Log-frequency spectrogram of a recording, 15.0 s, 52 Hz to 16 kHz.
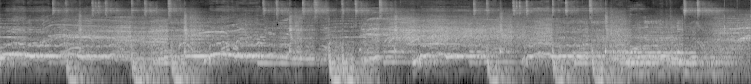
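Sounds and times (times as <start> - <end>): crowd noise: 0.0 - 15.0
live pop music: 0.0 - 15.0
deep bass drum booms: 2.7 - 4.0.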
